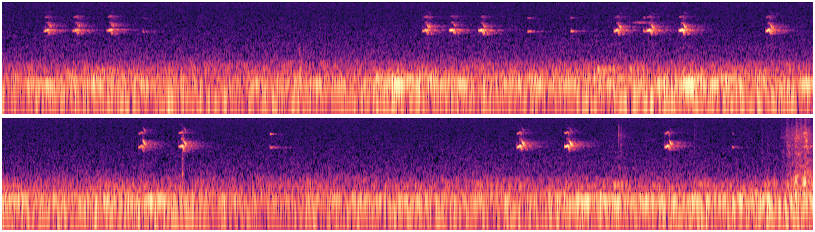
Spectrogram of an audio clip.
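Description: High, short bird call notes come in a few irregular clusters of quick chips, faint over a low steady background hiss, with no voices.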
